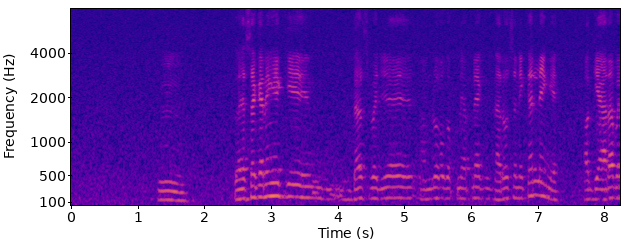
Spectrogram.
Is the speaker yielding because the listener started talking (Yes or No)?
No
